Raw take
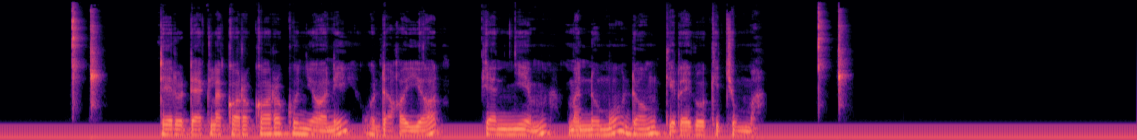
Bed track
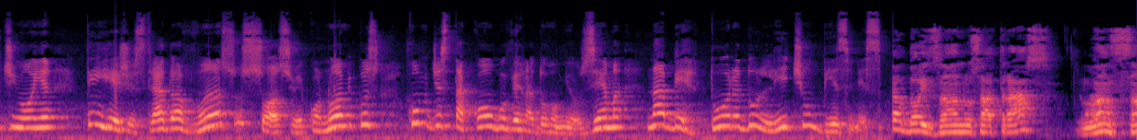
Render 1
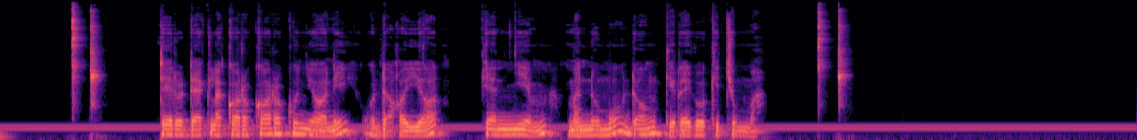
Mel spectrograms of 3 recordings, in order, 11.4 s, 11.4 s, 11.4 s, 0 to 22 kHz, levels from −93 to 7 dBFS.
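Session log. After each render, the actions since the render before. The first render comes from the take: notches 60/120/180 Hz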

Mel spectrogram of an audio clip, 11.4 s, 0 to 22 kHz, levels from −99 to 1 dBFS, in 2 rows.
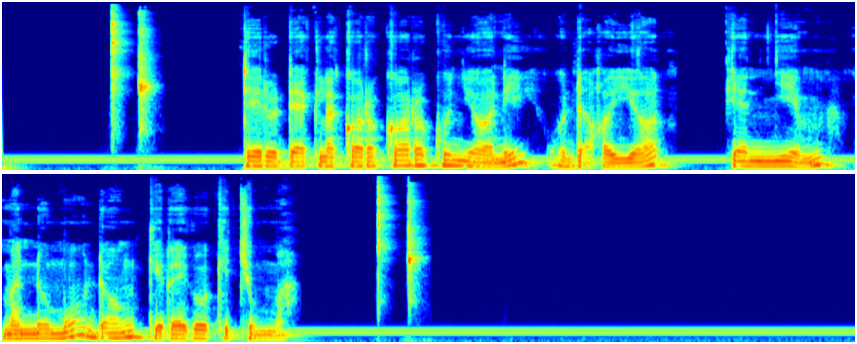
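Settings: nothing audible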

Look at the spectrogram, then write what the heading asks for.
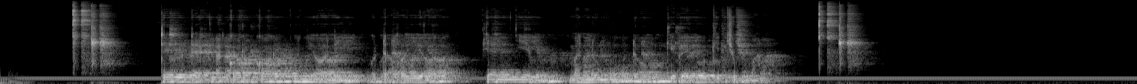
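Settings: plate-style reverb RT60 0.65 s, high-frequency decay 0.5×, pre-delay 75 ms, DRR -1 dB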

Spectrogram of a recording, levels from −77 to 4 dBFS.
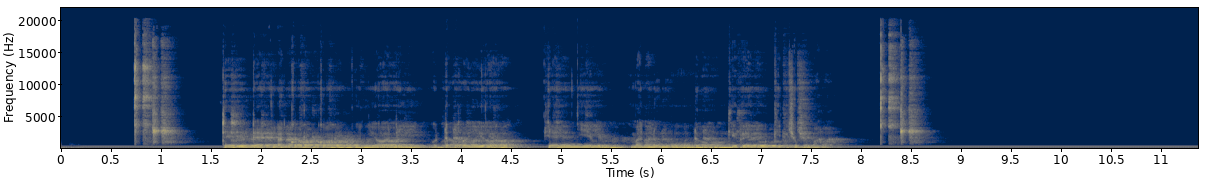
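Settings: gain -2.5 dB

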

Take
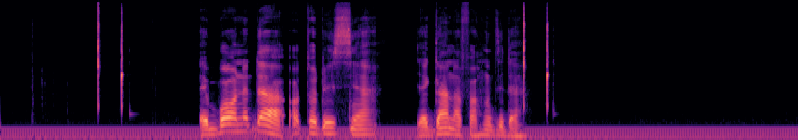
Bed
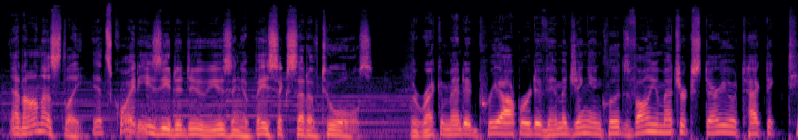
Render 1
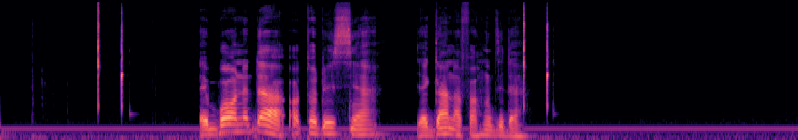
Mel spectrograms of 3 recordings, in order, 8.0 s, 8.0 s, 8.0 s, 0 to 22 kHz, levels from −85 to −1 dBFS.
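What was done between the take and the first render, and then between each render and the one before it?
de-hum 60 Hz, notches 3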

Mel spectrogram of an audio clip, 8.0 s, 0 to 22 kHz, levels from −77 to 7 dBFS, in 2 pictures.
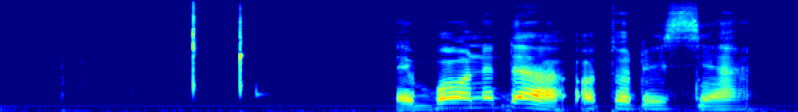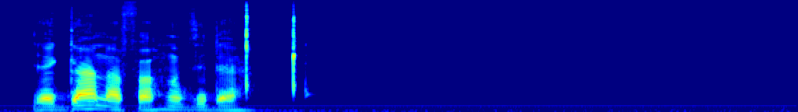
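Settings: resonant low shelf 430 Hz -9 dB, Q 3; harmonic-percussive split harmonic -7 dB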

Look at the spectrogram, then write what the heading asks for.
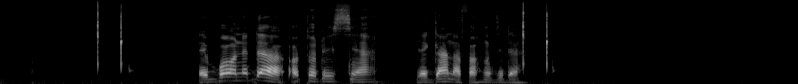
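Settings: gain -4.5 dB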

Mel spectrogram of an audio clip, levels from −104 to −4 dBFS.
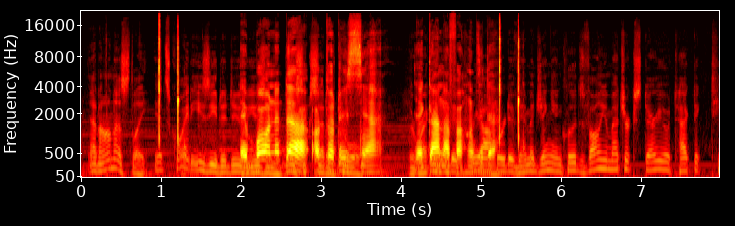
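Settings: add bed -20 dB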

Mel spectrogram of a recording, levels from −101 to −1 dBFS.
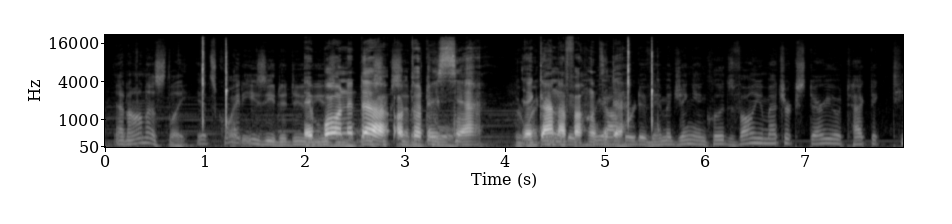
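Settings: nothing audible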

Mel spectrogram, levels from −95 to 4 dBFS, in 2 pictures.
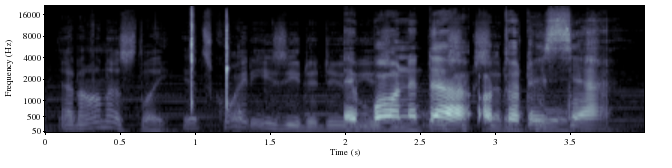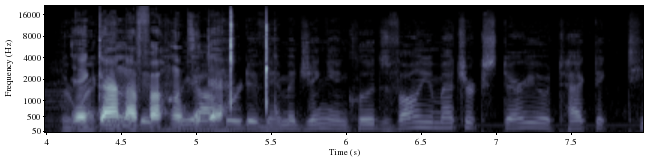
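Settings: tone controls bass -11 dB, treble +7 dB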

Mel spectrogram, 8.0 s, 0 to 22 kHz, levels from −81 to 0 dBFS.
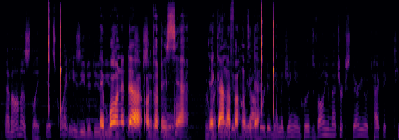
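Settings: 2.37–2.82 tone controls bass -9 dB, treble -9 dB

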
